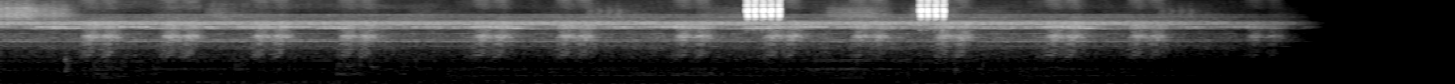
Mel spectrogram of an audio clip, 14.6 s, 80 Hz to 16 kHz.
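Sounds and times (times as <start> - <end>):
insect chorus buzzing: 0.0 - 13.2
lesser angle-wing katydid song: 7.4 - 7.8, 9.2 - 9.5.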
